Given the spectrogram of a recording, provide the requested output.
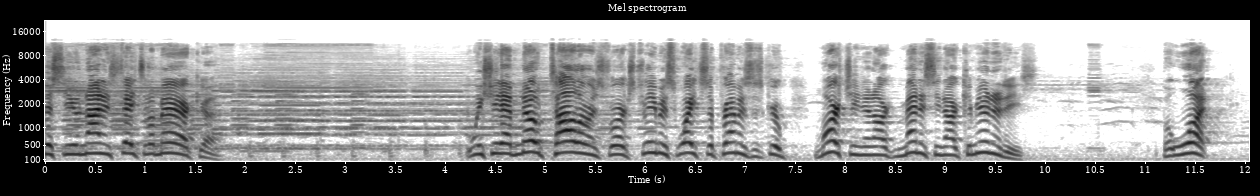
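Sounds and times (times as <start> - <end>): many car horns honking: 0.0 - 6.4, 9.8 - 10.7.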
